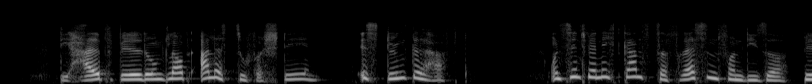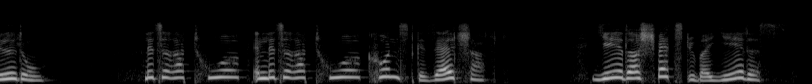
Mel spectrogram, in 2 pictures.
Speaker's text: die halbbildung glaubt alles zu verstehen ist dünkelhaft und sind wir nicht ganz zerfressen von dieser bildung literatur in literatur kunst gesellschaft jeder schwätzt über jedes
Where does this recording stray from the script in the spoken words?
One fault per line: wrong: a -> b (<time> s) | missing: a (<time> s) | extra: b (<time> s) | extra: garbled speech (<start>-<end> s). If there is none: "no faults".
no faults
